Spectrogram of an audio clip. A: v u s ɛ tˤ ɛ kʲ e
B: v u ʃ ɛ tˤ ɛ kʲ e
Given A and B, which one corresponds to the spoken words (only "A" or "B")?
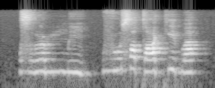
A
